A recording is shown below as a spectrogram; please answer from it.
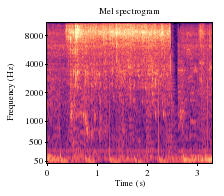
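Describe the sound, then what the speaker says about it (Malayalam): Two cups of water run steadily into a metal pan over sugar, a continuous pouring splash with a brief break near the end before it resumes. "അതിലേക്ക് രണ്ട് കപ്പ് വെള്ളം ചേർത്ത് കൊടുക്കാം"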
